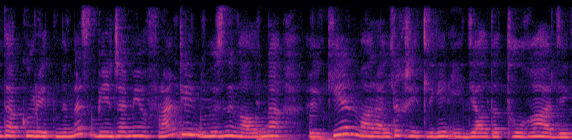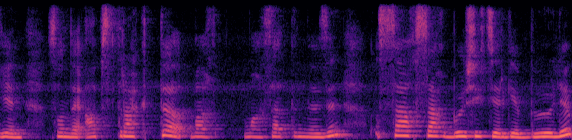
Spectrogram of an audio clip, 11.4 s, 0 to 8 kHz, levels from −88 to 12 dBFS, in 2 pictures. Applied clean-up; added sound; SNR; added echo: none; none; none; none.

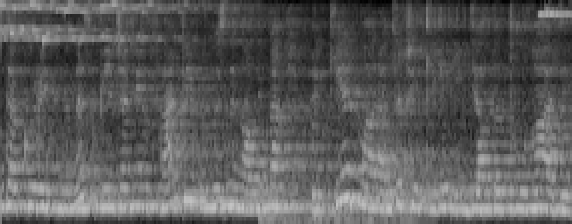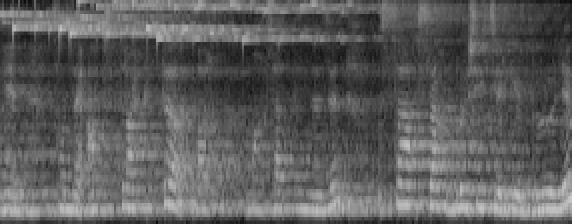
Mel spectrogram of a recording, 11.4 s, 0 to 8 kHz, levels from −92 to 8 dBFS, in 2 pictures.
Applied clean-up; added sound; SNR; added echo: none; Chime; 4 dB; reverberation time 2.7 s.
